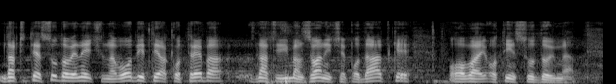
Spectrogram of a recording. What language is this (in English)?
Serbian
